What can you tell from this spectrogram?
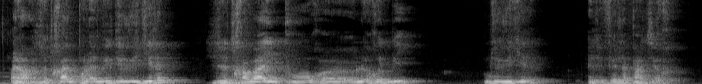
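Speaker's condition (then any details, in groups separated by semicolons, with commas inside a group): Down syndrome; present from birth, three copies of chromosome 21, slower than others at work and in daily life; about 42 years since birth, slower reflexes, some former physical activities no longer done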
